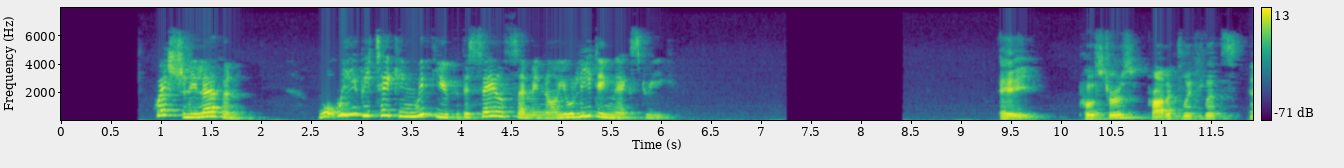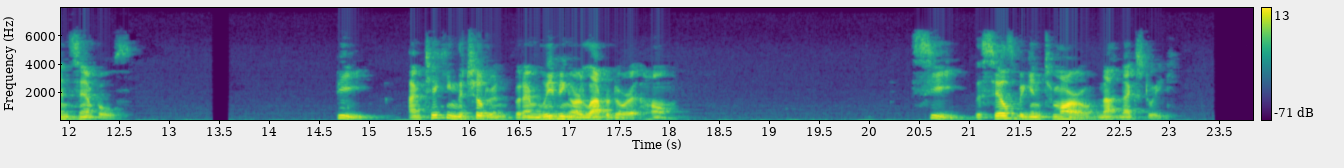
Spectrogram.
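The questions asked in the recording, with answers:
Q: What will you be taking with you for the sales seminar you're leading next week?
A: A: Posters, product leaflets, and samples.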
